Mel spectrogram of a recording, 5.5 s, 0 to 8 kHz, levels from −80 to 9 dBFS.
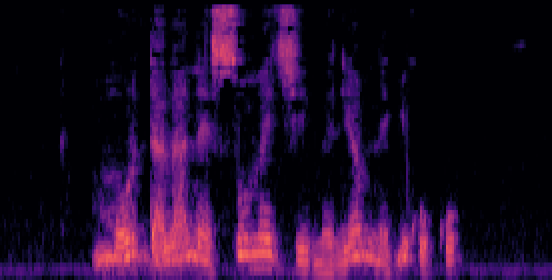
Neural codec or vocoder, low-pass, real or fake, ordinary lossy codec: vocoder, 44.1 kHz, 80 mel bands, Vocos; 7.2 kHz; fake; MP3, 32 kbps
